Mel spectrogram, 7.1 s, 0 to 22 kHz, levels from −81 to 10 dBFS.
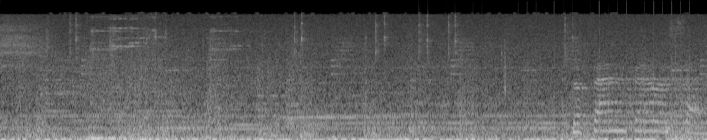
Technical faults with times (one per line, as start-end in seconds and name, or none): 4.18-6.98 periodic USB or driver dropouts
